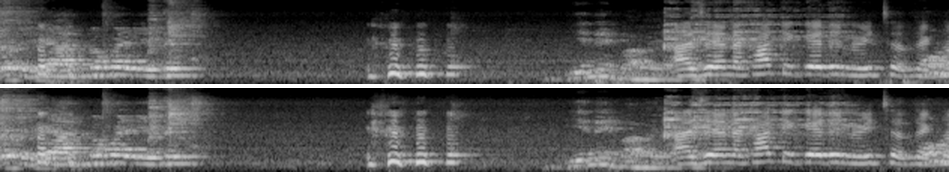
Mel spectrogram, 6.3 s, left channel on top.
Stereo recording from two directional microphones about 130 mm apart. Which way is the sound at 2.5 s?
10° right (ahead or behind).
